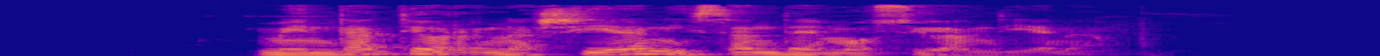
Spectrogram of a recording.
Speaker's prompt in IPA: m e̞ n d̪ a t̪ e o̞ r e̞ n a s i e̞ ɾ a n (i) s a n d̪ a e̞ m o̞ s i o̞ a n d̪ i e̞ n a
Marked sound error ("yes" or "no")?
no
